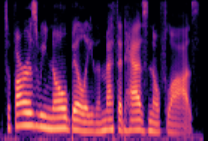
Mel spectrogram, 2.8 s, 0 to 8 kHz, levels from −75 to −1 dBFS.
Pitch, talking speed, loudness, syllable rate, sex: 170 Hz, 235 wpm, -17 LUFS, 5.0 syllables/s, female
